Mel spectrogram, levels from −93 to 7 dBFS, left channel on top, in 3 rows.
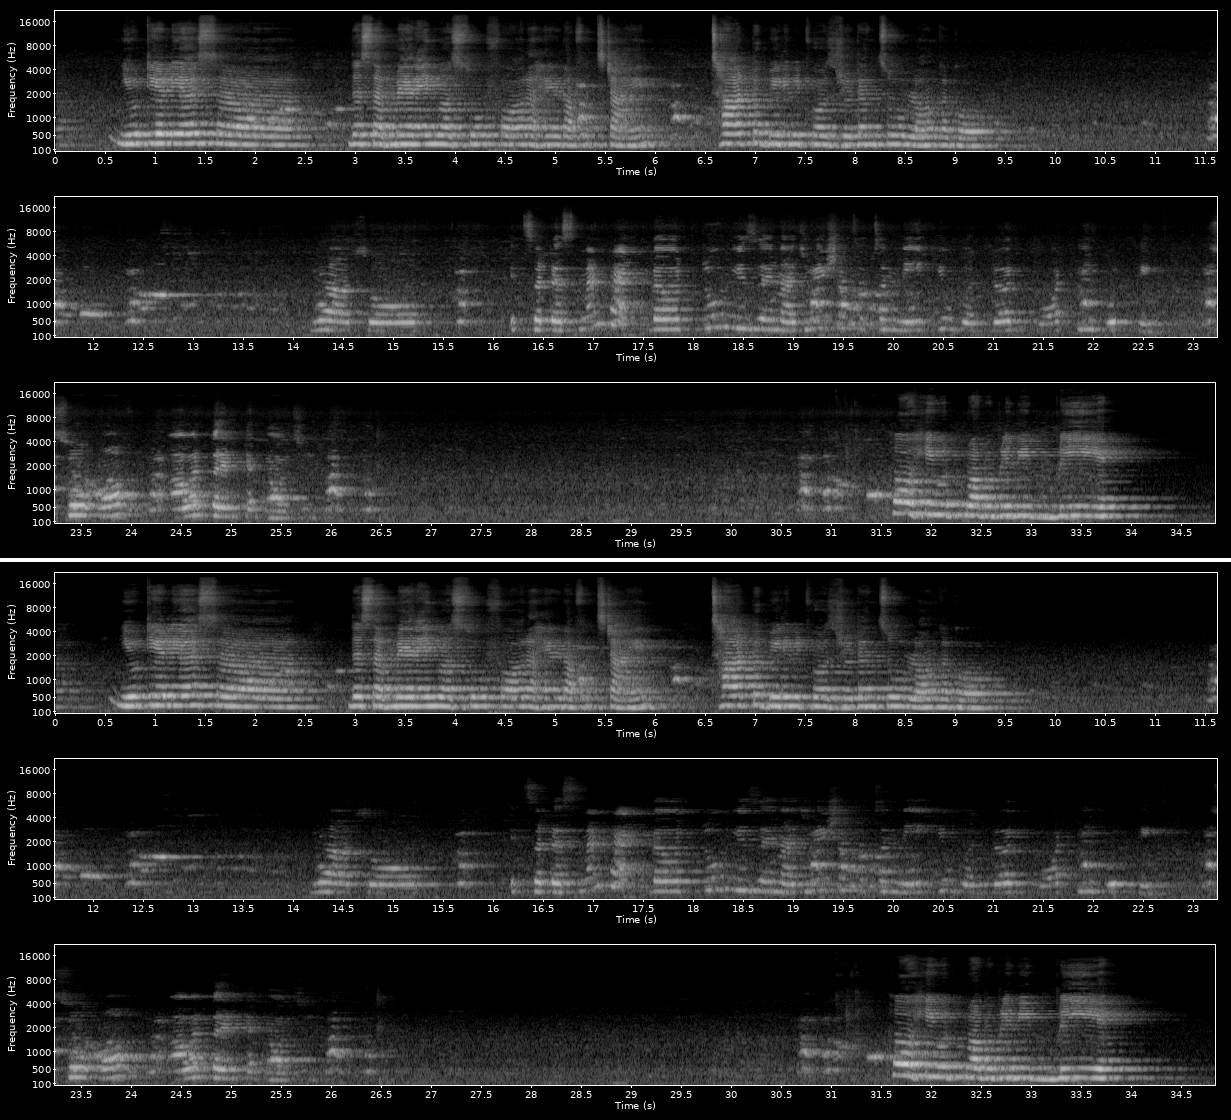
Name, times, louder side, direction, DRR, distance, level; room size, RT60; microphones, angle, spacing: voice 1, 0.5-2.4 2.9-5.2 5.5-5.9 6.6-9.3 31.6-33.7, equal, 10° left, 0 dB, 2.3 m, -27 dB
voice 2, 1.9-2.4 2.8-2.9 5.2-5.4 6.2-6.3 11.5-12.8 14.2-15.3 15.6-15.8 16.4-22.6 23.1-25.6 25.9-26.4 30.7-31.5, left 4 dB, 75° left, 12 dB, 0.6 m, -33 dB
16.5 x 9.5 x 6.5 m, 1.3 s
head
